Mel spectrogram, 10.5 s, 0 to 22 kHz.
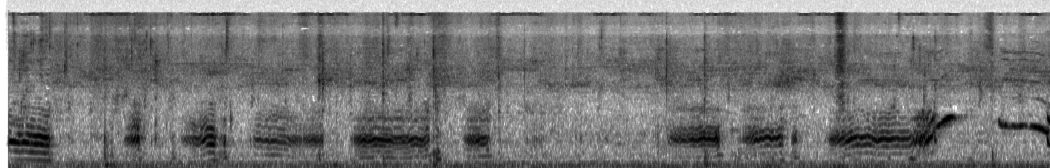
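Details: Newborn Weimaraner puppies born Easter Day 2022, now over 3 lbs with eyes open and becoming active, squeal and whimper in short, wavering, high-pitched cries over a low background hum.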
